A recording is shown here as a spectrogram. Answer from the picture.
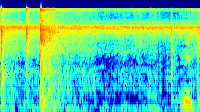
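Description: A few sharp knocks and clicks as a weathered wooden board lying on the ground is handled and lifted; the loudest is about half a second in. Under them runs a steady high-pitched insect drone.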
